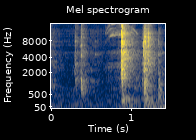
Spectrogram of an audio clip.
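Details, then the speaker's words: House door after oiling the hinges: it swings and closes with soft thumps and no squeak, opening and shutting smoothly. The earlier noise was likely from plastic hinge rings whose grease had run out. "มันจะปิดเปิดง่ายนะครับนั้นจะไม่มีเสียงดังแล้วนะจะลื่นเข้า"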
